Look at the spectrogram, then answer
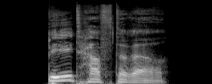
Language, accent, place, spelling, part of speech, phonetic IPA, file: German, Germany, Berlin, bildhafterer, adjective, [ˈbɪlthaftəʁɐ], De-bildhafterer.ogg
- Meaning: inflection of bildhaft: 1. strong/mixed nominative masculine singular comparative degree 2. strong genitive/dative feminine singular comparative degree 3. strong genitive plural comparative degree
